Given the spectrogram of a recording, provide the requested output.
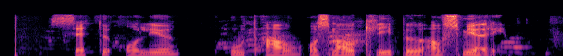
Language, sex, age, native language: Icelandic, male, 30-39, Swedish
